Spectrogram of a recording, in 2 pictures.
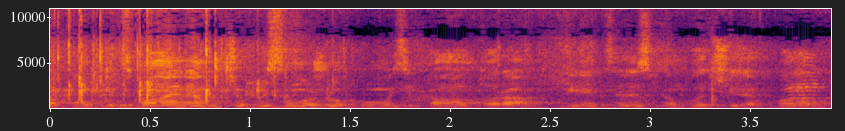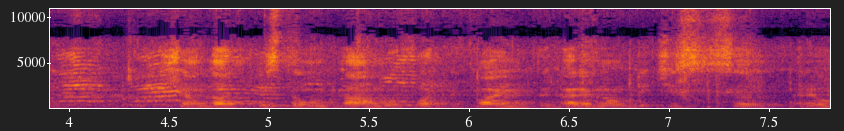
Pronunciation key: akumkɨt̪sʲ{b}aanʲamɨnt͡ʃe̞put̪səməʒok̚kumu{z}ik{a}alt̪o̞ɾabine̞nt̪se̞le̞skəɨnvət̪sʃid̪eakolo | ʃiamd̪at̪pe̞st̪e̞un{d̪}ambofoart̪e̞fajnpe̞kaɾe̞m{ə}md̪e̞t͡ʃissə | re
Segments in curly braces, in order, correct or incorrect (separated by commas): incorrect, correct, correct, incorrect, incorrect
